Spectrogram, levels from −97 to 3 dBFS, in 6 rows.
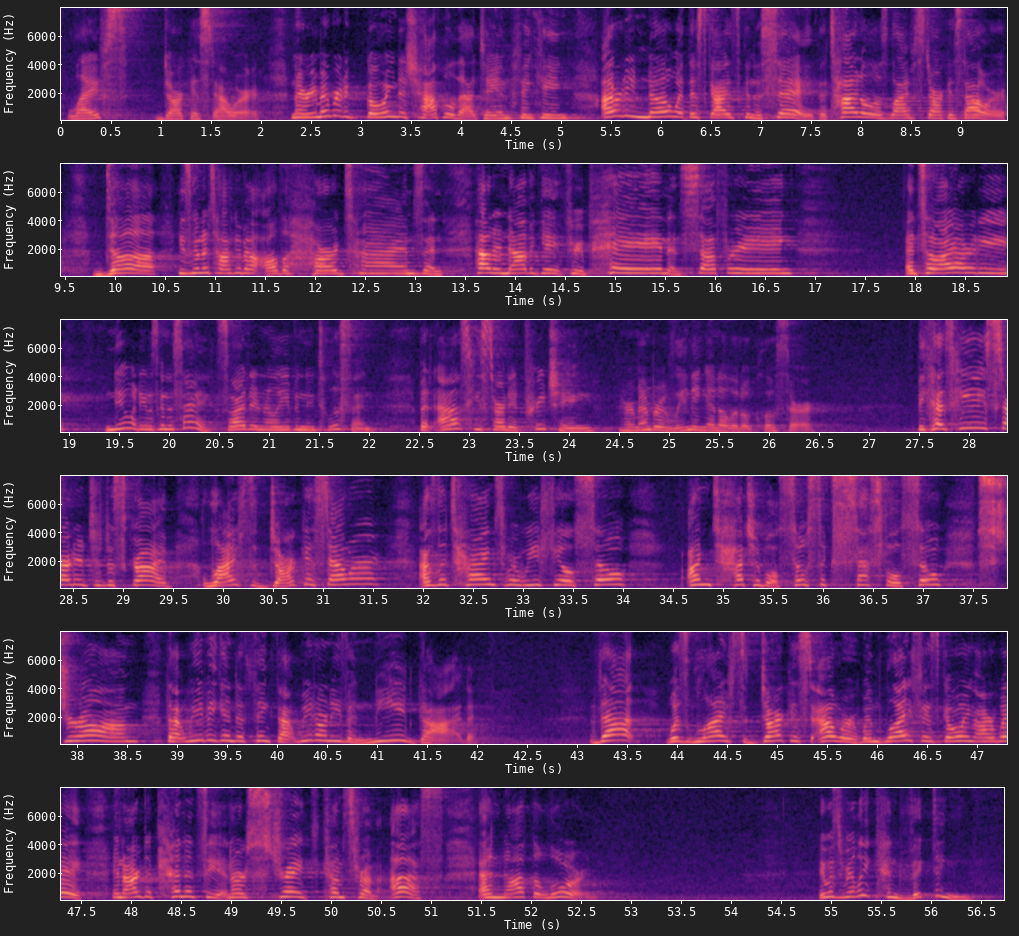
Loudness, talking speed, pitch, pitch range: -25 LUFS, 145 wpm, 290 Hz, 255-330 Hz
